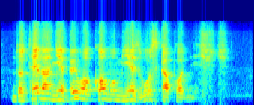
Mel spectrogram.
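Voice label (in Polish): "do tela", Kurpie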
